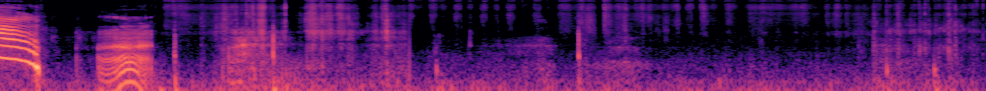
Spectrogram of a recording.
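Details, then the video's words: A kitten, rescued after an accident left it unable to use its leg properly, talks at night in a small room. It gives a high meow that slides steeply down, then a second wavering meow, followed by soft rustling and handling noises. "夜のおしゃべりネコ。Talking cat at night."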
